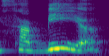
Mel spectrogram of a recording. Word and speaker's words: sabia: A sílaba tônica em sabia é bi, sabia.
